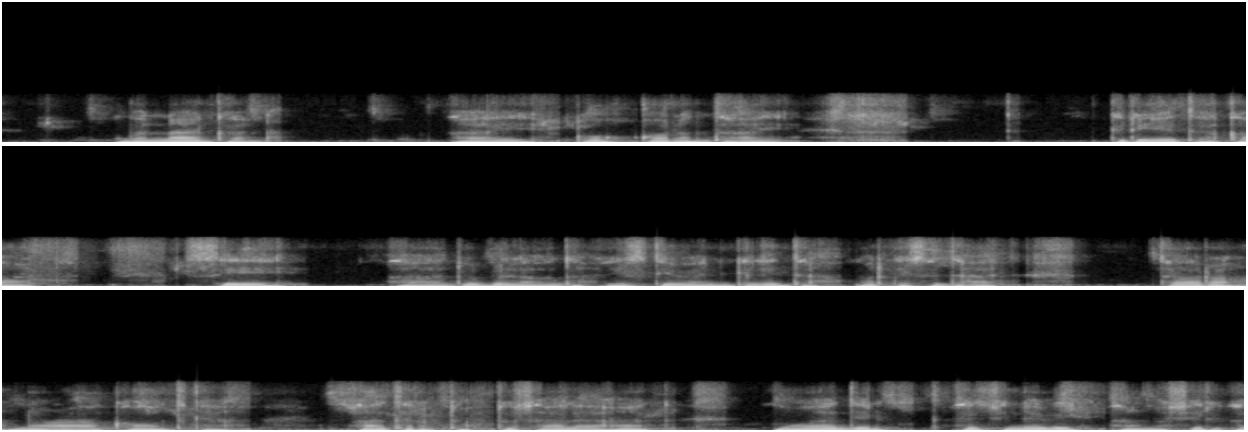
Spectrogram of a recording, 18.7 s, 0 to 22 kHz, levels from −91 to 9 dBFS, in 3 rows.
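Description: No technical faults are audible.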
